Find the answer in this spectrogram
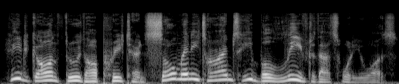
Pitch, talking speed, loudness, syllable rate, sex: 155 Hz, 210 wpm, -16 LUFS, 5.3 syllables/s, male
